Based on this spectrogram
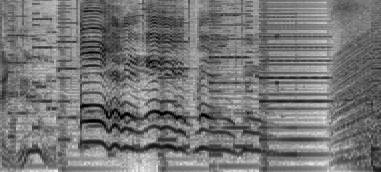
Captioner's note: laughs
